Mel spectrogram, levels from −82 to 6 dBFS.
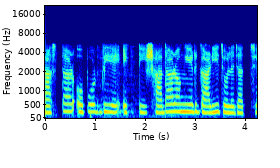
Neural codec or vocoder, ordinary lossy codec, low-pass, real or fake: none; Opus, 16 kbps; 5.4 kHz; real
